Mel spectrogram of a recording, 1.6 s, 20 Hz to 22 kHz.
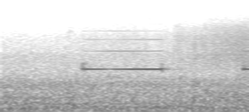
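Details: Kia EV9 power liftgate closing from a single press of the button on the tailgate itself. Steady high beeps over a quiet motor hum as the tailgate powers shut; normal warning beeps.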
